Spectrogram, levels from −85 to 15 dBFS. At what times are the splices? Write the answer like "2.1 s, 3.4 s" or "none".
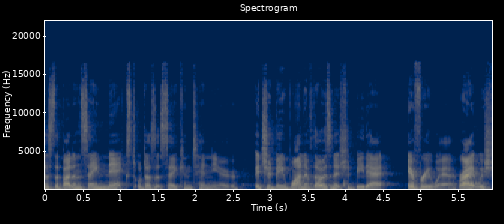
2.6 s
